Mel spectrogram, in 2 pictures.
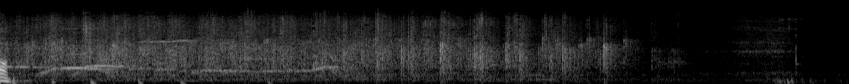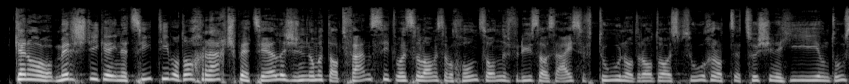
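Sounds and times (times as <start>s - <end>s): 
speech: 0.0s - 0.2s, 8.7s - 16.9s
audience applause: 0.0s - 6.8s.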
